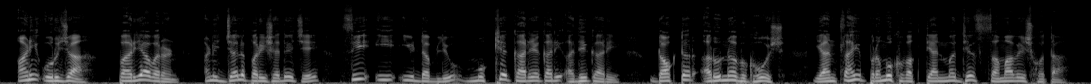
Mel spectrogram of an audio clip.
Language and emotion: Marathi, neutral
